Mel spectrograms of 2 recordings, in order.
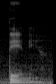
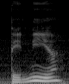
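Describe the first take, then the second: First: "tenia" lower, stressed on the first syllable. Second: "tenía" in three syllables, higher, stressed on í. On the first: Teacher contrasting the second word, "tenia" stressed on te. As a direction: drop "tenia" low, accent on te, no stressed í. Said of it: "para diferenciar de la segunda". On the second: Teacher telling the first word from the second, "tenía" stressed on í. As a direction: hit the í in "tenía", pitched up. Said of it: "la primera debe llevar tilde". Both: Shown as a demonstration.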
